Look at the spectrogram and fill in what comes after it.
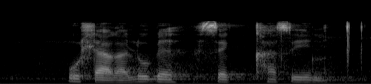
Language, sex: Zulu, male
